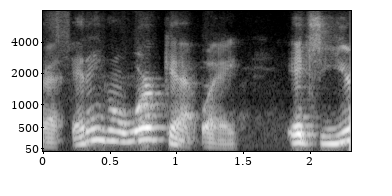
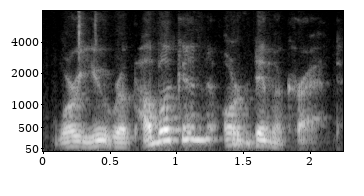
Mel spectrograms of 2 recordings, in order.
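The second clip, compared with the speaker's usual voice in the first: low, hushed, deep, soft put-on voice; 6 semitones lower, 5 dB quieter than usual. Describing judgment day, the speaker quotes what God will ask: God voice. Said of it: "Is that your God voice?".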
